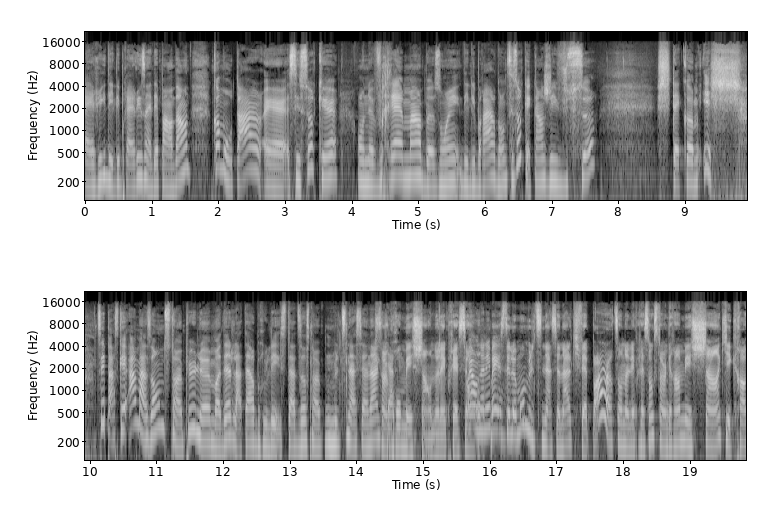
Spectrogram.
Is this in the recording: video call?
no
